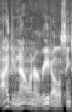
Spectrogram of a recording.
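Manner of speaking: ordinary talk, nothing marked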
